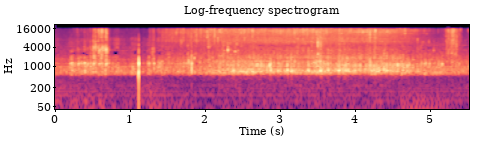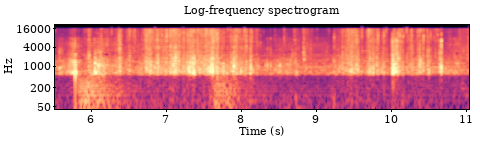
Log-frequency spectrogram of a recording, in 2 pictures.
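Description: Kitchen faucet running as lettuce is rinsed under it: a steady stream of water, then uneven splashing and rustling as the wet leaves are handled. A single click comes about a second in.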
